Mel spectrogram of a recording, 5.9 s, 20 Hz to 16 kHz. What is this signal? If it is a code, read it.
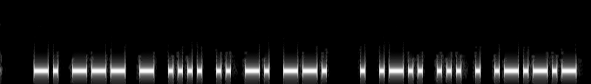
Morse code, heard as a keyed tone, about 25 wpm, 600 Hz. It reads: NOTHING ELSE.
